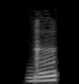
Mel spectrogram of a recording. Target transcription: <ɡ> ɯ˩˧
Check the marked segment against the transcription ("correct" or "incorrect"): correct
